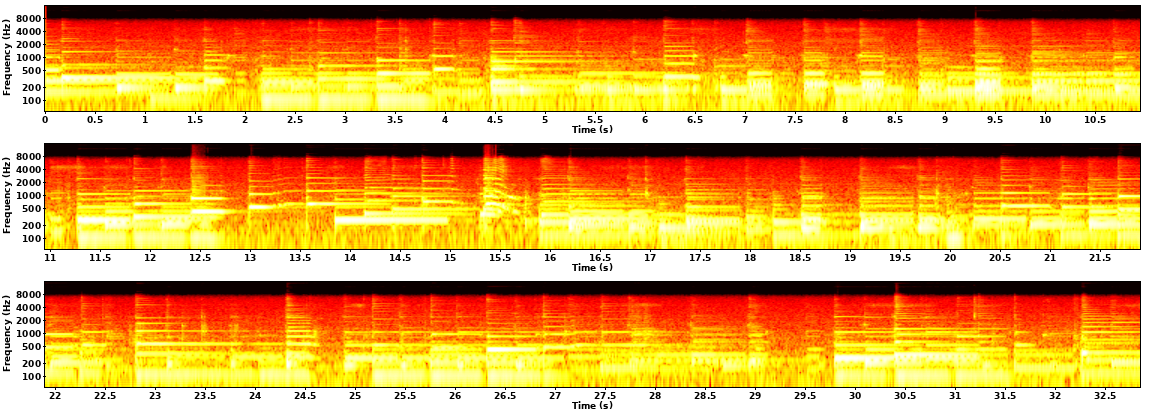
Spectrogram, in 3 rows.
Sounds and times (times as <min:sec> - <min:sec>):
Guitar: 0:00.0 - 0:32.8.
